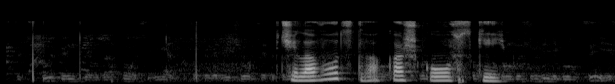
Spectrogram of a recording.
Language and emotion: Russian, sad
